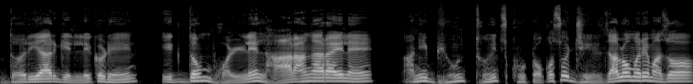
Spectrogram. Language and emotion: Goan Konkani, fearful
